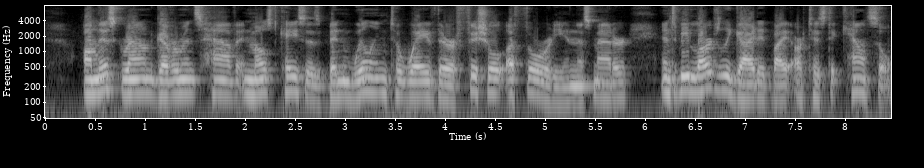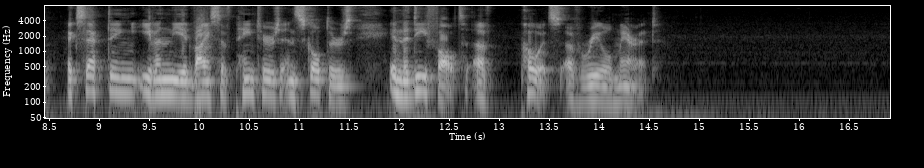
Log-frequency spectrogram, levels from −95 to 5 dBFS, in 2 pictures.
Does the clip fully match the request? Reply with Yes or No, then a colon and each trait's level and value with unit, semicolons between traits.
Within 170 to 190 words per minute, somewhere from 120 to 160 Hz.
No: average, 150 wpm; medium, 140 Hz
